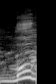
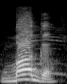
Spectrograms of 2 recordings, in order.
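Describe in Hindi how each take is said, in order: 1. स्वर एक oo जैसी ध्वनि है। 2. स्वर एक छोटी uh ध्वनि है। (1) "बुग नहीं"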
